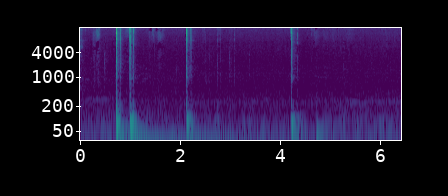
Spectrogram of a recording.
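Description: Computer keyboard keystrokes, four separate clicks: two in quick succession about a second in, one a second later, and a last one about four seconds in.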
